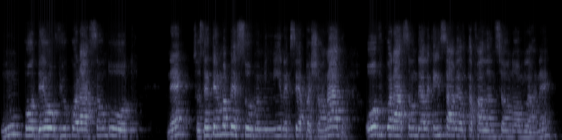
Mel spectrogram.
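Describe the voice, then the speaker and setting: A man's voice: sits high, steady tone, fast, a little mellow. Mineiro teacher man in an echoey room. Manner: explains step by step, often checks in with the class. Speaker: science teacher. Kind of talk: online class lesson.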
